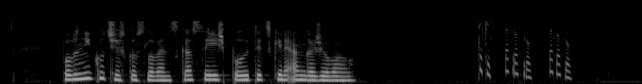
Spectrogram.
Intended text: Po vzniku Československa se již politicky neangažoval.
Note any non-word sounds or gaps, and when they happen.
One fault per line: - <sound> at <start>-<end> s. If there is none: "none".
- chirp at 4.8-5.8 s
